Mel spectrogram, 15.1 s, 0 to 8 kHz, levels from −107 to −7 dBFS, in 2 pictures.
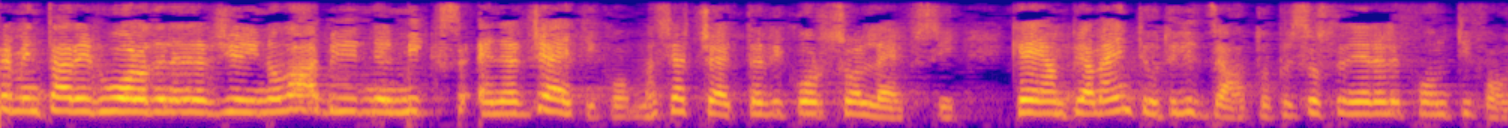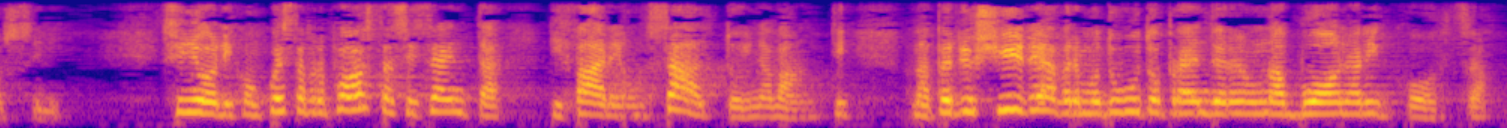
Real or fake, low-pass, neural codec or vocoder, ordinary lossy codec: fake; 7.2 kHz; vocoder, 24 kHz, 100 mel bands, Vocos; none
